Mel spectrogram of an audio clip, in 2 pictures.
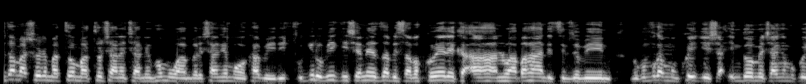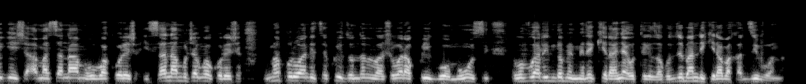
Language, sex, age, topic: Rundi, male, 36-49, education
